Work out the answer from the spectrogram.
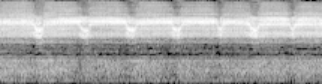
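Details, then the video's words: A loud, continuous high-pitched chorus of yard cicadas in August, buzzing in regular waves about every half second. "LOUD AUGUST YARD CICADAS ---- Audio Sound Effect"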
